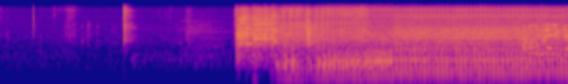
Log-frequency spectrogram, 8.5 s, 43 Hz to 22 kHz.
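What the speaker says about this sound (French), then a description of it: "on va démarrer la moto" An AJP PR7 motorcycle engine cranks and fires after a few faint clicks and taps, then settles into a loud, steady idle close by that runs to the end.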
